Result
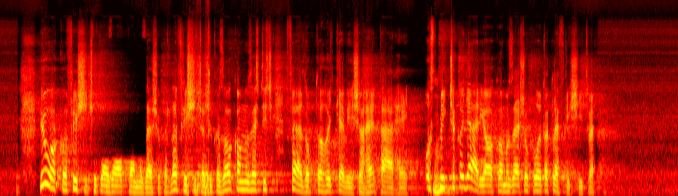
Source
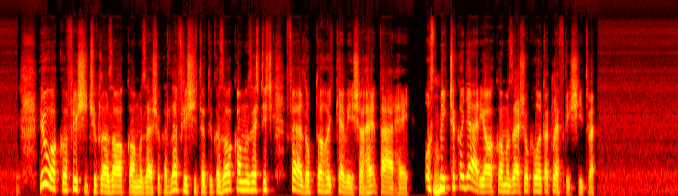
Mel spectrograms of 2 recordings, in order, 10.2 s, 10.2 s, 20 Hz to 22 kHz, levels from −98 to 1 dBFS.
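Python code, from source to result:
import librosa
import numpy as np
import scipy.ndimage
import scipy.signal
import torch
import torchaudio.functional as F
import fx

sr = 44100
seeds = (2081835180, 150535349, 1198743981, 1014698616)

y = fx.brickwall_bandstop(x, sr, low_hz=760.0, high_hz=10000.0, at=(1.37, 2.19), fade=0.02)
y = fx.rev_plate(y, sr, seeds[0], rt60_s=1.1, hf_ratio=0.95, predelay_ms=105, drr_db=14.0)
y = fx.sustainer(y, sr, db_per_s=37.0, at=(2.75, 3.16))
y = F.gain(torch.from_numpy(y), -3.0).numpy()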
